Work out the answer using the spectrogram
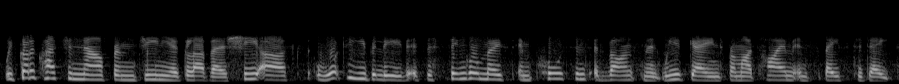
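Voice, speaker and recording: A woman's voice: mid-range voice, moderate pace, hardly any pauses. A woman hosting a live broadcast interview as a news presenter, heard through a phone-like link. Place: studio, heard over a link. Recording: narrow tinny phone-like radio link.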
